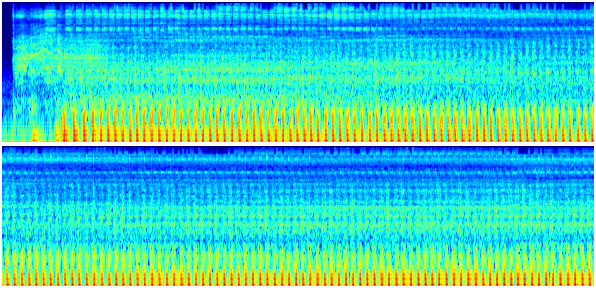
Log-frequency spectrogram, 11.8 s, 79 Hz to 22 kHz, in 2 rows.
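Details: 2010 Husaberg FE570 single-cylinder with stock muffler and exhaust, after fixing kill switch wire pinched during turn signal install: catches right away, settles into steady even thump, no misses or knocks; normal start and idle.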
